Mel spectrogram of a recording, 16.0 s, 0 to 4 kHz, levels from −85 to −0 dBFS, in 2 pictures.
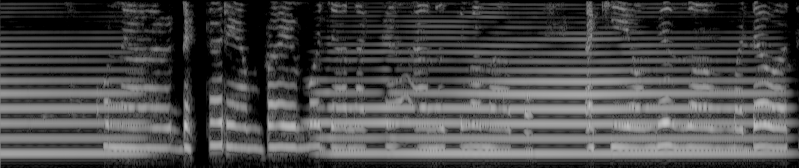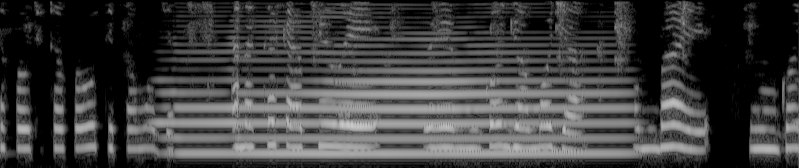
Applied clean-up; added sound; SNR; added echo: none; Wind instrument, woodwind instrument; 0 dB; none.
